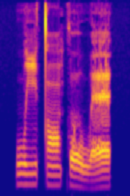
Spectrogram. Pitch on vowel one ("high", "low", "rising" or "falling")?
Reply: high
